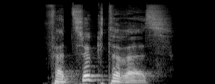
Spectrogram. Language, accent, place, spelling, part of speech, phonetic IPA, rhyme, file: German, Germany, Berlin, verzückteres, adjective, [fɛɐ̯ˈt͡sʏktəʁəs], -ʏktəʁəs, De-verzückteres.ogg
- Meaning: strong/mixed nominative/accusative neuter singular comparative degree of verzückt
